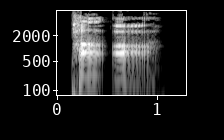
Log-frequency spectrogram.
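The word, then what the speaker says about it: pa'ah: P-A apostrophe A-H. Pa-a. Pa-a. However that apostrophe was pronounced because it's treated like a stop in modern Hebrew.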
